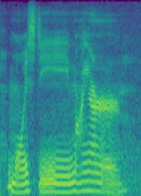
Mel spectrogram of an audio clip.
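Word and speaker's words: Moisty Mire: land on hello short then moisty Meyer rhymes with Michael Myers hey I'm a knock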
